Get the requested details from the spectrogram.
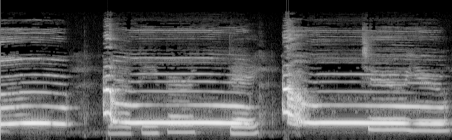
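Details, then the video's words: Pet cocker spaniel, woken from sleep, howling along to a sung happy birthday: long sustained tonal howls with a high attack that settles and holds steady, three drawn-out notes, with lower human singing tones beneath. "the cocker spaniel singing happy birthday"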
